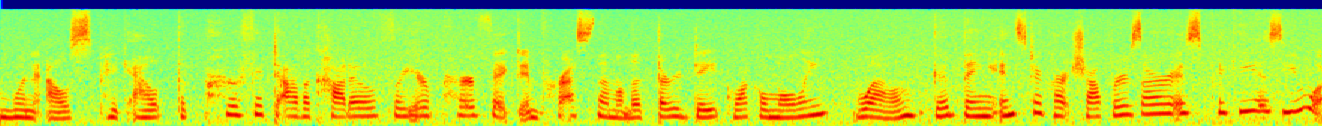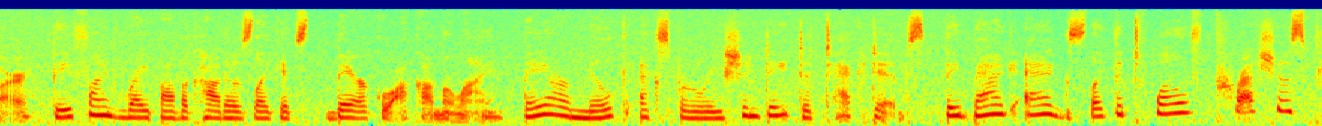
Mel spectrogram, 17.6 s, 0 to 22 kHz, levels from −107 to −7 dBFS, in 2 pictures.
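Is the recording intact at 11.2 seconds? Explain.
Yes, the audio is intact at 11.2 seconds, with only the room's own background noise audible beneath the speech at about 13 dB lower, which is part of the recording rather than a fault.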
